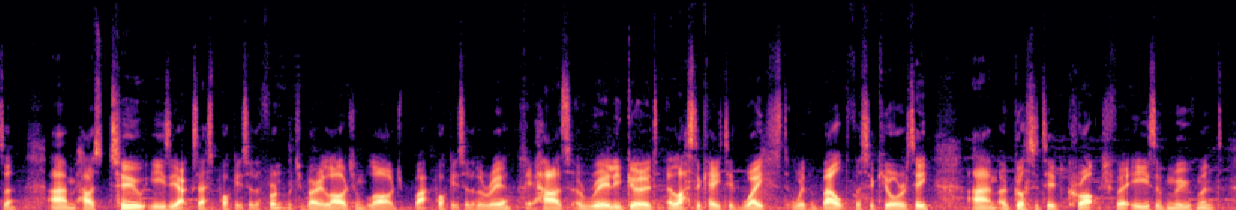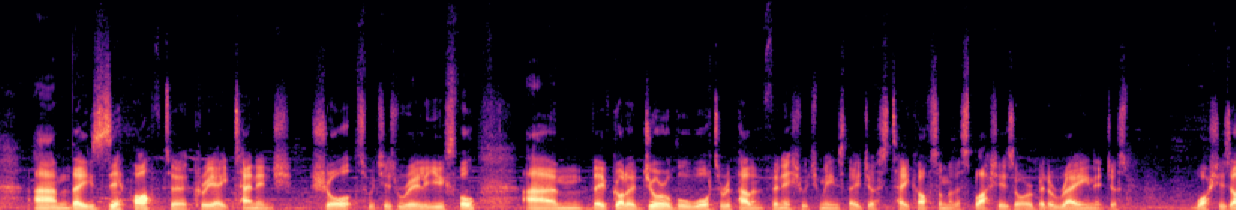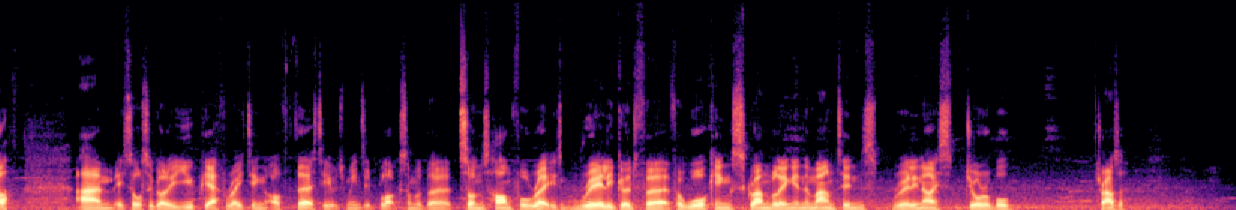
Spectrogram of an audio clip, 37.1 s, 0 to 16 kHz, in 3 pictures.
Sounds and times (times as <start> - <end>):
Speech: 0.0 - 23.7, 24.3 - 24.9, 25.5 - 36.0.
